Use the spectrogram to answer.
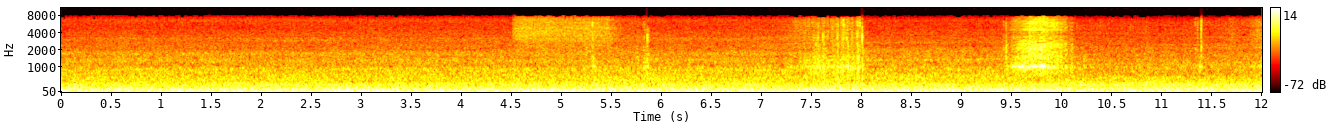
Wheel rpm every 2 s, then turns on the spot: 0, 0, 0, 10, 10, 10.
6-8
